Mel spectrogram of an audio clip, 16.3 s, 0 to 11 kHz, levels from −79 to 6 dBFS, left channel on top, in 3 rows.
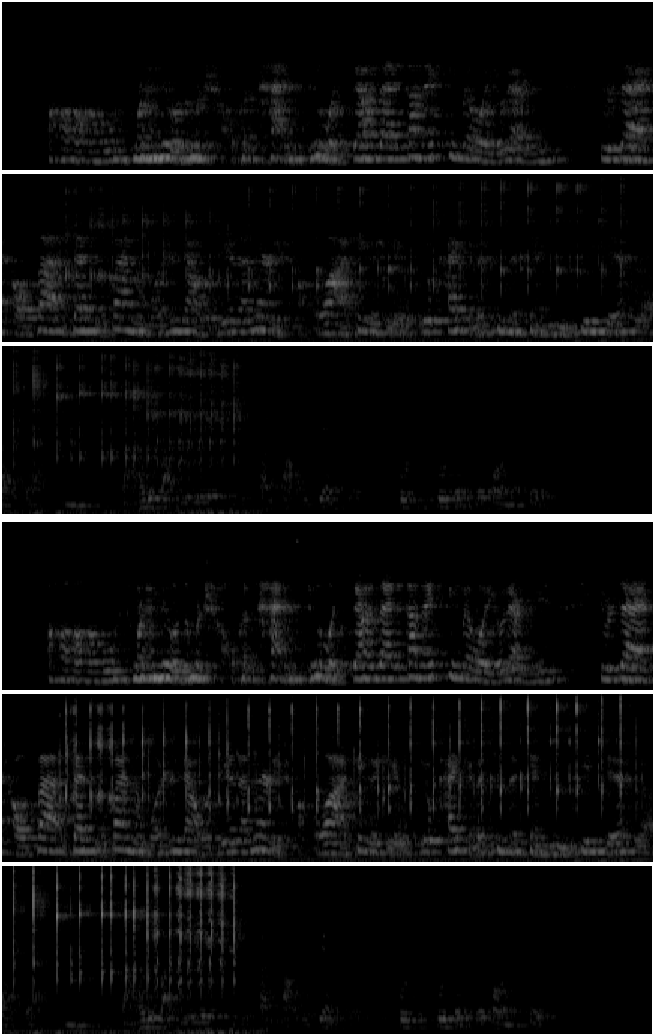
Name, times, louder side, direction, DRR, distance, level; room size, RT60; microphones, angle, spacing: voice 1, 0.4-10.7, right 1 dB, 65° right, 3 dB, 1.5 m, -54 dB
voice 2, 2.3-2.8 5.1-5.5 8.6-8.9 10.7-15.4, right 1 dB, 45° right, 0 dB, 2.5 m, -68 dB
sound 1, 5.9-12.8, right 14 dB, 90° right, 0.5 m, -48 dB
13.5 x 4.8 x 6.7 m, 0.83 s
head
